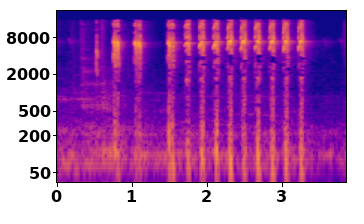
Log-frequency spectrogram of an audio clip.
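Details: Velvet-fronted nuthatch in lively, full song: a few sharp high notes, then a fast, even run of about eleven bright, dry chipping notes at roughly two and a half per second, ending abruptly before a quiet background.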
